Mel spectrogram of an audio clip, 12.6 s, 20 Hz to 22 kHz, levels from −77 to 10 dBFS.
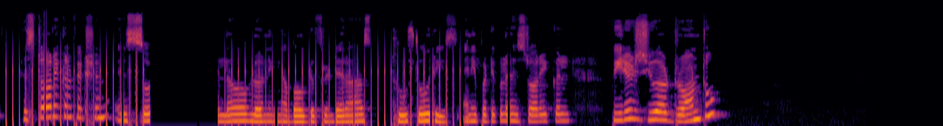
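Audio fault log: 0.08–6.14 s, train of clicks: a steady ticking of about 11.2 clicks per second, around seventy in all, each with much the same shape and peaking roughly 15 dB above the sound. It continues through pauses as well as sound, and that steady, machine-like pace sets it apart from random crackle or damage in the recording itself. It likely comes from interference from nearby equipment or a faulty connection or power supply.
0.58–0.61 s, 1.61–1.65 s, 2.63–2.65 s, 3.66–3.70 s, 4.70–4.73 s, 5.73–5.76 s, 6.76–6.80 s (just before "historical periods you are") and 7.80–7.82 s (between "particular historical" and "periods you are drawn"), gap between stream segments: hard-edged silent holes of 23 to 43 ms recur about once per second. Timestamps between one-second segments leave a gap, and the player fills it with silence. Nothing is lost, and the sound resumes where it left off. That is what separates these gaps from a dropout.
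2.00–2.90 s, audio dropout to a faint residue: the sound cuts off abruptly mid-flow for about 880 ms, and only mains hum remains, about 45 dB below the normal level. The signal itself was likely lost while the downstream path stayed live and picked up hum from the open input. Unlike the brief segment gaps, this one lasts almost a second, isn't silent, and the audio from that stretch is missing.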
